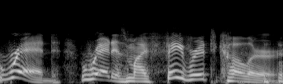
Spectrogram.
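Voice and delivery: very slow commercial voice, swinging high in pitch. Imitating a sports announcer answering a fan's question: Mike Goldberg commercial voice. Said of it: "it just sounds like that to me".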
